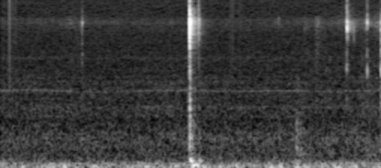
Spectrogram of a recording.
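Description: Computer keyboard keys tapped while entering a command, a few quiet, sparse clicks with one sharper keystroke partway through and a couple more near the end, close and faint.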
